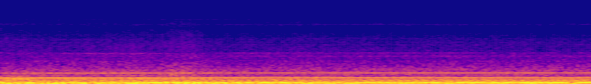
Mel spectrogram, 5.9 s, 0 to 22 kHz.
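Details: Chaserider 497 (YX67 UYA), Alexander Dennis Enviro 200 E20D diesel bus, felt sluggish: a steady, low horn-like droning hum with faint fixed tones above, following an earlier whistle. Owner suspects the gearbox, as it was much louder towards the front. Not confirmed.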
